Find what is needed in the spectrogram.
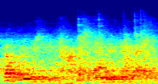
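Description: Indistinct talking in a room. A slide projector clicks over to the next slide about a second in.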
